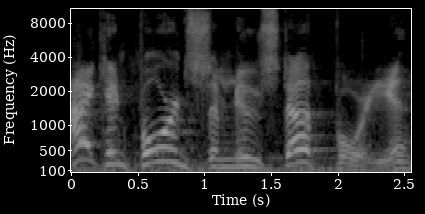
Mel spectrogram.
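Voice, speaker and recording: A man puts on a drawling character voice at a high pitch. He speaks fairly slowly over clear background noise. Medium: video game. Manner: folksy, drawling, crude.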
